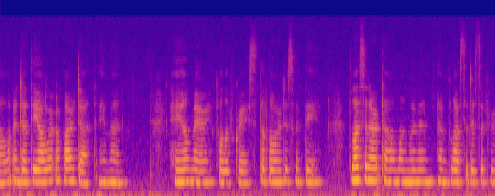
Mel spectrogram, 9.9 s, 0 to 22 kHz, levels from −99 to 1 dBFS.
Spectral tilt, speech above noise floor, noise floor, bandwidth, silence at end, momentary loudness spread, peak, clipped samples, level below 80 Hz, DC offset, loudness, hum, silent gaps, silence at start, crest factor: -7 dB/octave; 21 dB; -47 dBFS; 11.5 kHz; 0 s; 10 LU; -8 dBFS; under 0.1%; -50 dBFS; under 0.1%; -28 LUFS; none; none; 0 s; 20 dB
